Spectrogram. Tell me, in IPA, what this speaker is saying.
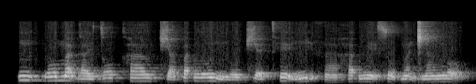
ɲ ʊ˦ ʔ b ɔ˦ m ä̰˦˨ ɡ a˨ ɪ̯ d ɔ˦ kʰ a˦ ʊ̯ t͡ɕ ä˨ p ä˦ ʔ l o˦ ɲ o˨ t͡ɕ ɛ̰˦˨ tʰ ḛ˦˨ ɪ̯ ɲ ḭ˦˨ θ ã˨ h ä˦ ʔ w ḛ˦˨ s o̰˦˨ b ã˦˨ d͡ʑ ã˦ ŋ ɔ̰˦˨

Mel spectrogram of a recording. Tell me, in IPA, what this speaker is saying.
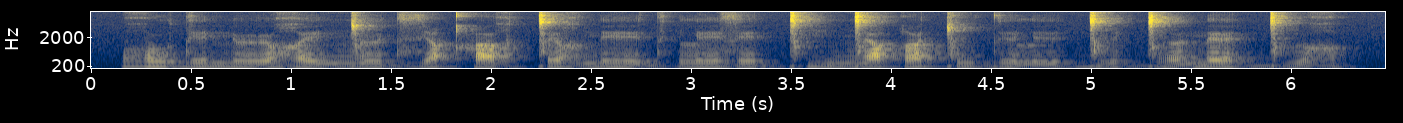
ʁ u˥˨ d e˧ n ø˨˩˦ ʁ e˧ ŋ͡ǀ ø˧ d z i˧ qʰ ɯ˧ ʁ ǀ ɪ˥˨ ʁ n e˥˨ d | l e˧ z e˧ d ǀʰ i˥˨ ŋ͡ǀ ɛ˧ q ɯ˧ ǀ u˧ d̪ ɪ˥˨ l ɪ˨˩˦ ɡ͡ǀ ɪ˥˨ ɡ͡ǀ ɜ˨˩˦ n ɛ˥˨ ɡ͡ǀ ɯ˨˩˦ ʁ

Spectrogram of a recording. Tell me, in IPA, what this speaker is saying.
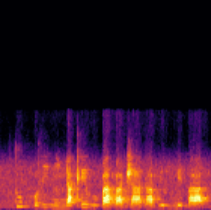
t u˦ pʰ o˨ z i˦ r ĩ˨ ɲ a˨ kʼ e˦ v u˨ ɓ a˦ ɓ a˨ d͡ʒ aː˨ ɡ aː˨ b e˦ v i˨ ŋ e˦˨ b a˦

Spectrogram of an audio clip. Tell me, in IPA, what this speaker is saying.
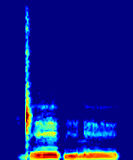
ɡ͡ǁ ɛː p ɪː l ɛ

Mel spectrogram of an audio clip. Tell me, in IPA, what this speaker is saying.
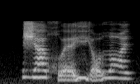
ʒ a χʷ ɛ̰ vʲ o̰ ðˤ ɪ

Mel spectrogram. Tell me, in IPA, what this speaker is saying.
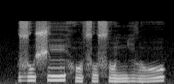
z o˧ ʃ eː˦ h ɔ̃˨ s o˨ s ɔ̃˨ ɲ i˨ l ɔ̃˨˦

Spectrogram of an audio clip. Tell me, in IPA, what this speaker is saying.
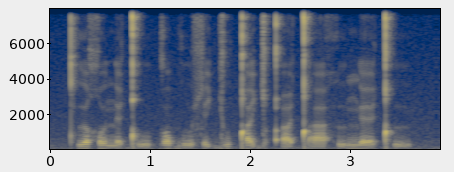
cʰ ɯ χ u n ɛ ɡ͡ǃ uː ɡ ɔ b uː ɬ e ɟ u ǃ a ɟ ʏ qʼ ɛ ɡ͡ǃ aː h ɯ ŋ ɛː ǃʰ ɯ

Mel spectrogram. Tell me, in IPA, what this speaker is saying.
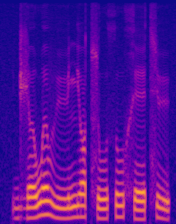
d͡ʒ ə w ə β y nʲ ɔ t͡s u θ u x e t͡s y

